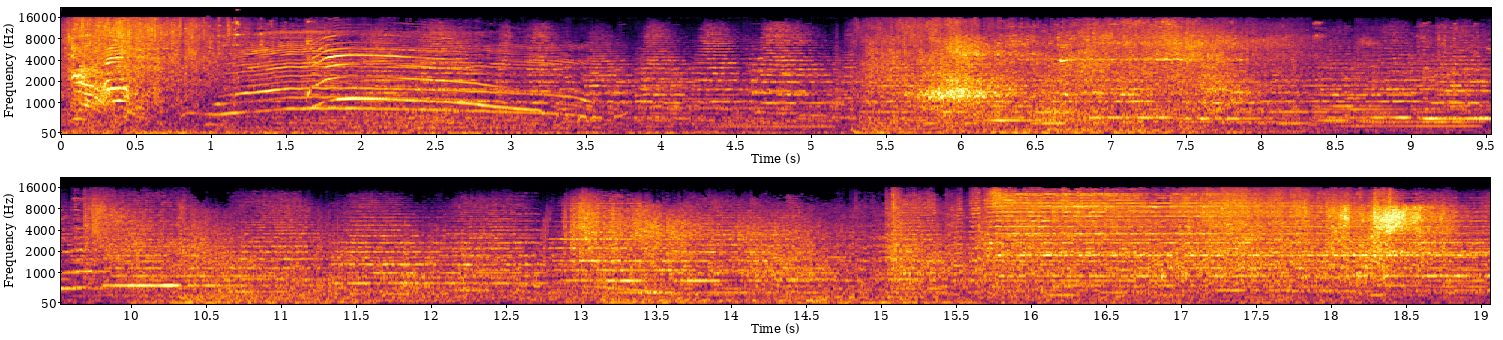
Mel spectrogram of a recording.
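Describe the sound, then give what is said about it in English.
Loud cannon blasts as a cannon fires and a barge explodes in a big explosion, crashing through a dense, continuous wall of sound, with sweeping whooshes, rumbling booms and dramatic music layered throughout. “Once that cannon fires, this barge is a goner.”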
